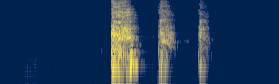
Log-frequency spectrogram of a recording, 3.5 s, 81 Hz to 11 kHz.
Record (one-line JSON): {"cough_length": "3.5 s", "cough_amplitude": 31338, "cough_signal_mean_std_ratio": 0.29, "survey_phase": "beta (2021-08-13 to 2022-03-07)", "age": "18-44", "gender": "Male", "wearing_mask": "No", "symptom_cough_any": true, "symptom_runny_or_blocked_nose": true, "symptom_sore_throat": true, "symptom_fatigue": true, "symptom_onset": "4 days", "smoker_status": "Never smoked", "respiratory_condition_asthma": false, "respiratory_condition_other": false, "recruitment_source": "Test and Trace", "submission_delay": "2 days", "covid_test_result": "Negative", "covid_test_method": "RT-qPCR"}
